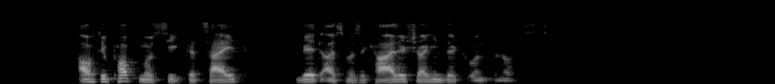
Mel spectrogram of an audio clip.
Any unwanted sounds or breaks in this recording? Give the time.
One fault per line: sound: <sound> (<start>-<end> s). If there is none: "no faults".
no faults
